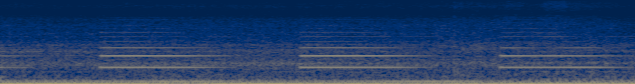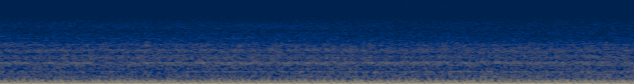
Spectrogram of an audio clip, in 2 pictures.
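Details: Ford Econoline after crank-no-start fixed by replacing the body-to-frame ground strap: three chime beeps, then steady even low idle rumble, no misses or knocks; runs smoothly.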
